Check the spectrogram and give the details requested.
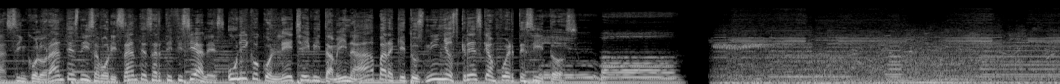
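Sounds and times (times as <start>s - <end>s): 
speech: 0.2s - 6.2s
loud sustained horn blast: 7.1s - 10.5s
dense street traffic engine rumble: 7.2s - 10.5s.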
